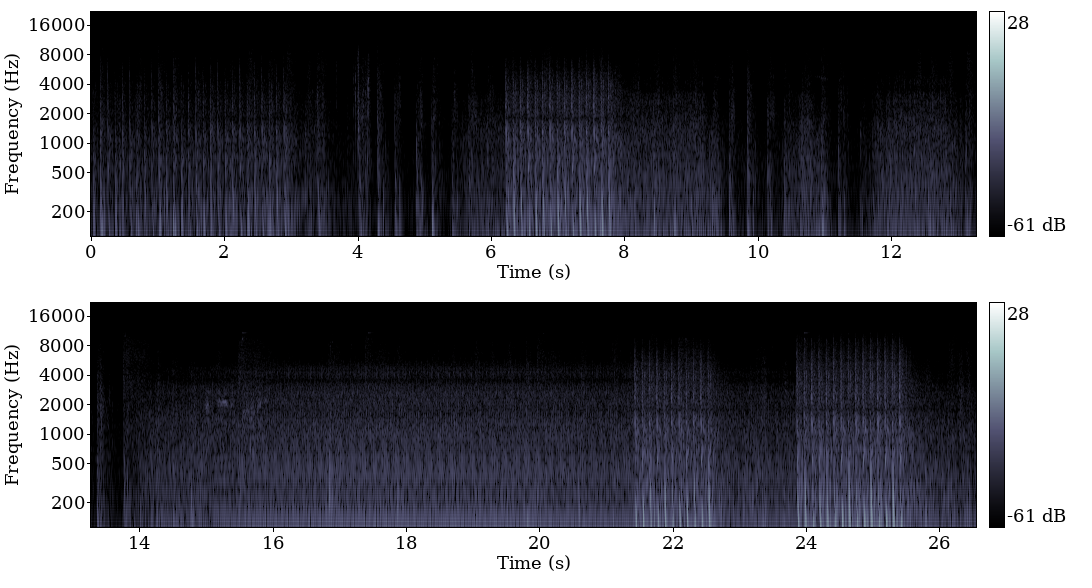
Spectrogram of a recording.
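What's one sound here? Quick footsteps crunch over dirt and gravel.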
